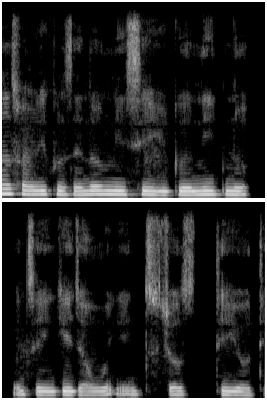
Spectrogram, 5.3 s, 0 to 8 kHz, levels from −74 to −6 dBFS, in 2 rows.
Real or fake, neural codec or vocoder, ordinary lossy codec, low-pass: real; none; none; none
